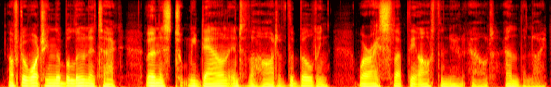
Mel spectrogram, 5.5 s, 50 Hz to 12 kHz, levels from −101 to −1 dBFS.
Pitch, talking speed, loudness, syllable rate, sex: 95 Hz, 260 wpm, -21 LUFS, 7.2 syllables/s, male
